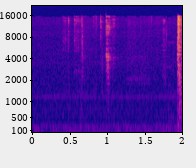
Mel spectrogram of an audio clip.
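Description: Small craft scissors snipping through washi tape: a couple of faint clicks, then one sharp snip near the end.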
